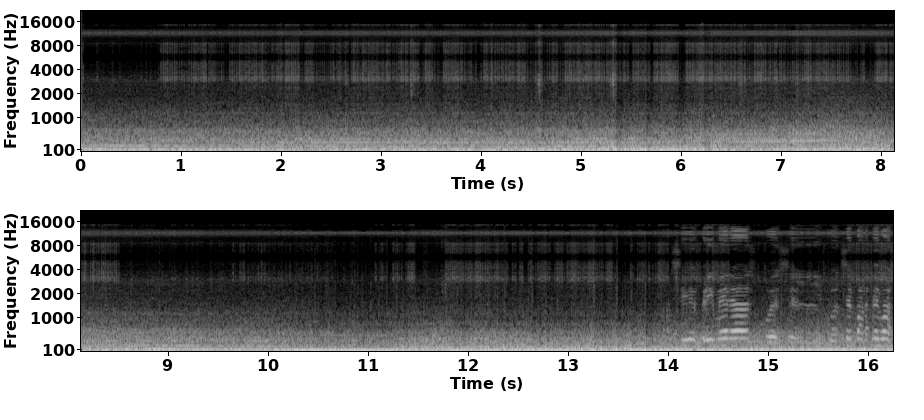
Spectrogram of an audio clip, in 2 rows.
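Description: Engine of a Peugeot RCZ R, a turbocharged 1.6-litre four-cylinder, heard from inside the cabin. It runs with a steady low drone under light load at a moderate reconnaissance-lap pace. A voice comes in near the end.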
